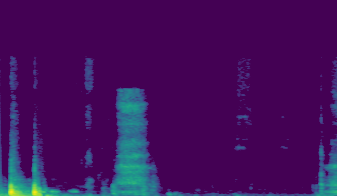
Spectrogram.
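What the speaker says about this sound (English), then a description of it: "Whence is that knocking?" Two sharp knocks on a door during a stage play, loud and close together at the start, followed by a faint rustle and then near silence, with no voices.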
